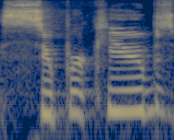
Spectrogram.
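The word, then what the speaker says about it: Souper Cubes: But they're called super cubes, like super cubes. But soup is spelled like, SOUP. So super cubes.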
